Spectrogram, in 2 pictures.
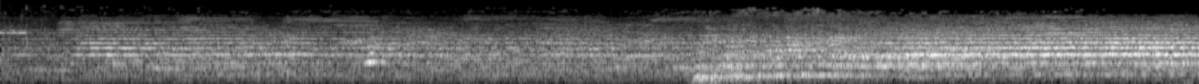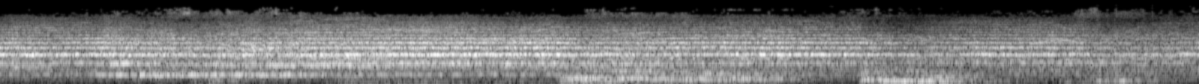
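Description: Horns blowing in a stadium crowd: a steady high horn note holds throughout, and louder, lower horn blasts come in about nine seconds in and several more times, overlapping.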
